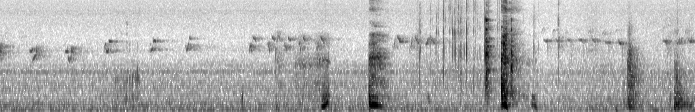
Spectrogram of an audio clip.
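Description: A bird chirps repeatedly, about three short calls a second, through the first three seconds, with a few higher held notes later. From about three seconds in, several sharp knocks come irregularly, the loudest about five seconds in.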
